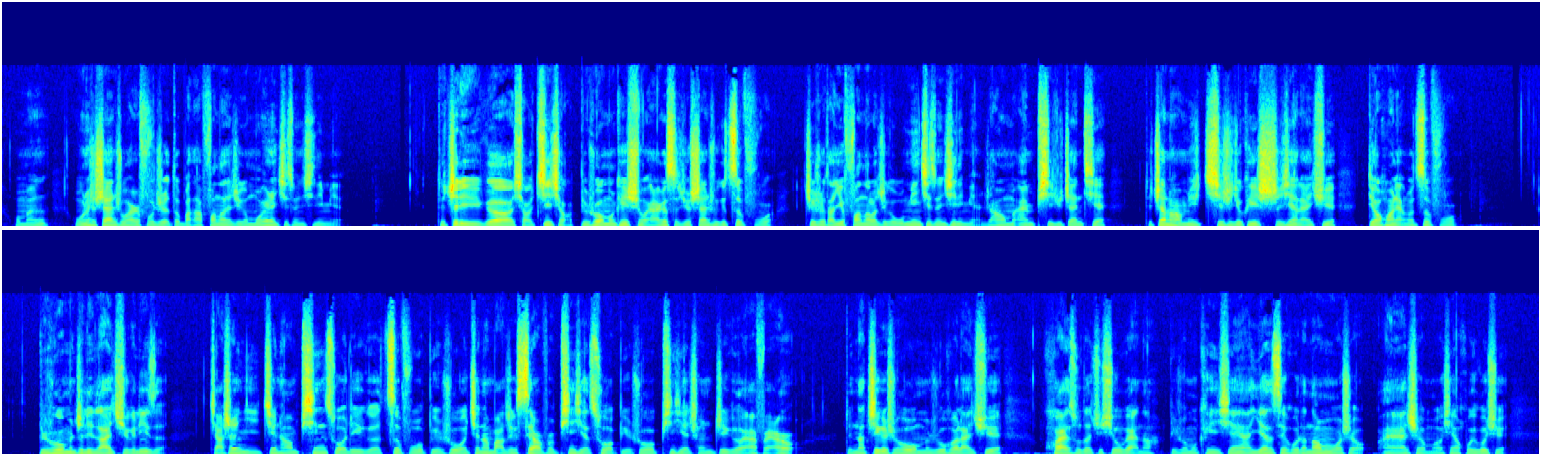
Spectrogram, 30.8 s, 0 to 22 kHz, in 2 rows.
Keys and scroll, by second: 17.5 o, 19.4 Tab, 22.1-26.9 typing, 25.4 ctrl+h, 25.7 ctrl+h, 28.5 Escape, 29.1-30.0 typing.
